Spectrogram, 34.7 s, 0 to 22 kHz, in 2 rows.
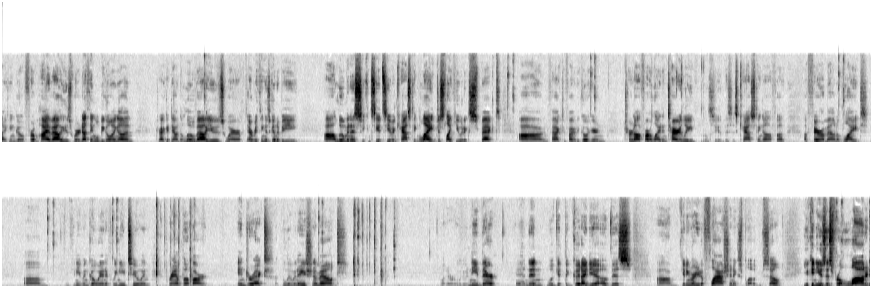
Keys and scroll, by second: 19.8-20.9 typing, 23.8-24.9 typing.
